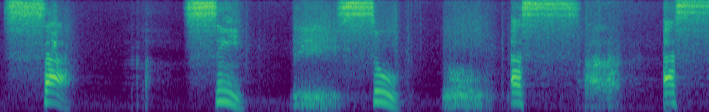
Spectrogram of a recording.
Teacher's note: di mana keluar ini antara gigi bawah dengan gigi atas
